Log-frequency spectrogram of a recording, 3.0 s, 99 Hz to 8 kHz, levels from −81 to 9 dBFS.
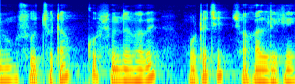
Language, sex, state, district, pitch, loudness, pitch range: Bengali, male, West Bengal, Paschim Medinipur, 115 Hz, -19 LUFS, 105-135 Hz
